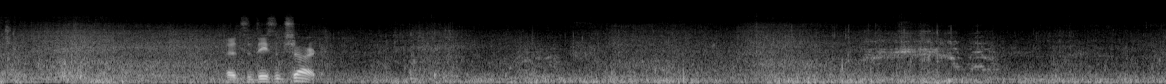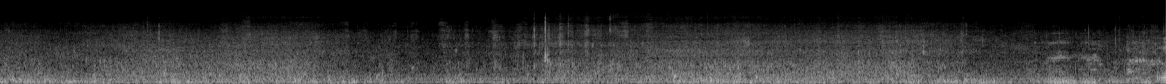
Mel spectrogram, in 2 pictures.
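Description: Small waves lap gently at a shore.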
